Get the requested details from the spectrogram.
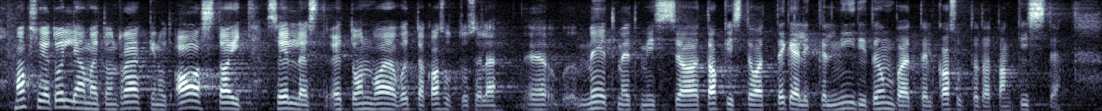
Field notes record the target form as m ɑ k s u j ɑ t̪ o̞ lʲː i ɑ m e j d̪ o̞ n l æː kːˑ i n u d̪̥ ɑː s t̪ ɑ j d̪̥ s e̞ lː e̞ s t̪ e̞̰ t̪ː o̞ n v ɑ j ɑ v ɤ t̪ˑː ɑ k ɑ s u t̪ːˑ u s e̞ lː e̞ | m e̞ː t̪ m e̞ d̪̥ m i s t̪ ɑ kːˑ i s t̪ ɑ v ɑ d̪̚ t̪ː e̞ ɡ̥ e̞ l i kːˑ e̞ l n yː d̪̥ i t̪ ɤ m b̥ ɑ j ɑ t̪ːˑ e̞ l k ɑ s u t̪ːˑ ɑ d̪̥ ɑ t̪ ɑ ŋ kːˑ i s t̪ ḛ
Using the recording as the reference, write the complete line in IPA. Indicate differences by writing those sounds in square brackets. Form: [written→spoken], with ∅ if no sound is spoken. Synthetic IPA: m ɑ k s u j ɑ t̪ o̞ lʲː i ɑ m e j d̪ o̞ n [l→r] æː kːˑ i n u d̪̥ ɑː s t̪ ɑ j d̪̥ s e̞ lː e̞ s t̪ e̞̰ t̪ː o̞ n v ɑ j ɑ v ɤ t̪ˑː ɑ k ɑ s u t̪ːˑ u s e̞ [lː→l] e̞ | m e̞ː t̪ m e̞ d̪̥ m i s t̪ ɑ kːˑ i s t̪ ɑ v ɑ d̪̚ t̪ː e̞ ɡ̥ e̞ l i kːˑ e̞ l n [yː→iː] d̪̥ i t̪ ɤ m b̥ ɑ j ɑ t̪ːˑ e̞ l k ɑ s u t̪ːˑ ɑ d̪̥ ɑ t̪ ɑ ŋ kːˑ i s t̪ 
